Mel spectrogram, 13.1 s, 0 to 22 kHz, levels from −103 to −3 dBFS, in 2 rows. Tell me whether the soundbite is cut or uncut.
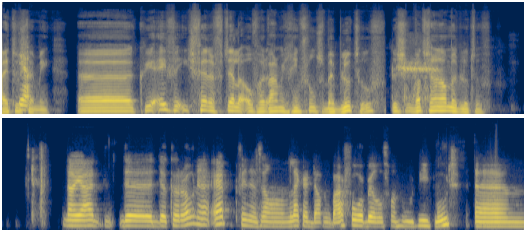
cut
